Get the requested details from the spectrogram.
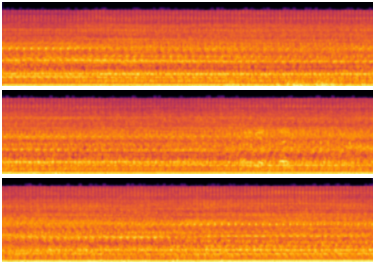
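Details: Steady idle with an uneven tapping pulse of about three per second over the engine hum; odd noise of unknown origin, abnormal idle noise.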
